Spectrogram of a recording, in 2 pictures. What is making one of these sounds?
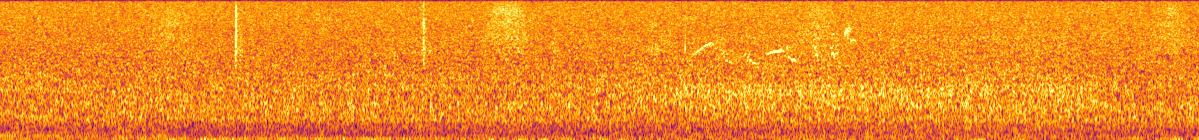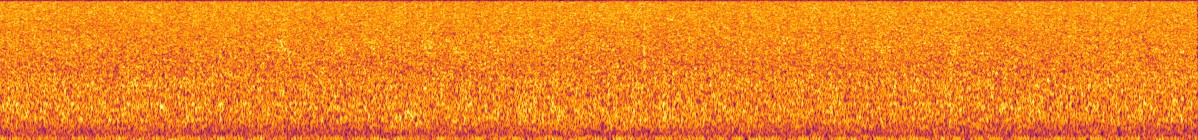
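Grain pours steadily from an auger into a trailer.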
